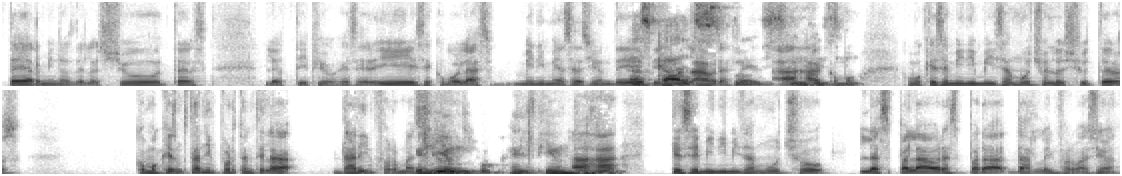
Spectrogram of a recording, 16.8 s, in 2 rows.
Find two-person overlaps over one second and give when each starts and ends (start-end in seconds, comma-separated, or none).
4.7-6.5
